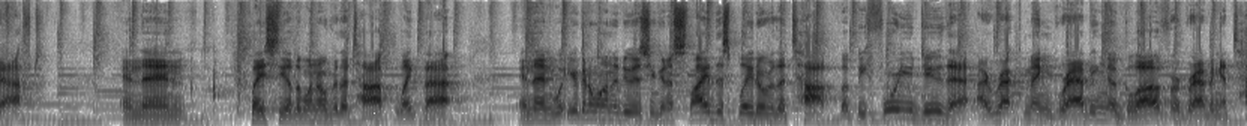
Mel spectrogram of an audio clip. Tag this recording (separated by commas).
Speech, Music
